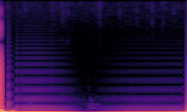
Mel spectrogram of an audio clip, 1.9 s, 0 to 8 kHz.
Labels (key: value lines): label: biophony
recorder: SoundTrap 300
